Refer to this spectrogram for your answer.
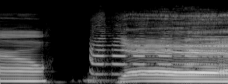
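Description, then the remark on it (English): A loud, blaring air horn sounds twice: a short blast, a brief silence, then a longer sustained honk that holds steady to the end. “You know, can we get an air horn?”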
